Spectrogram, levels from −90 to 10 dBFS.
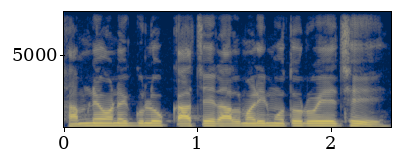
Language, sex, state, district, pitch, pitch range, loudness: Bengali, male, West Bengal, Alipurduar, 145 Hz, 130-145 Hz, -15 LUFS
